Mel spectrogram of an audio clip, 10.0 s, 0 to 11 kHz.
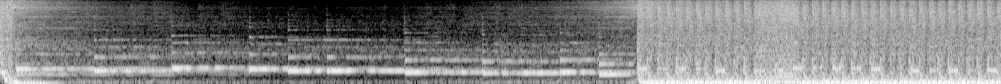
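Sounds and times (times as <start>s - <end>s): synth riff: 6.3s - 10.0s
fast kick drum: 6.4s - 10.0s.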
